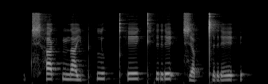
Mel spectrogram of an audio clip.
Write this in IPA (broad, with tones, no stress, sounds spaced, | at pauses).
t͡ɕʰ a˦˥ k̚ n a˧ j pʰ l u˥˩ k̚ pʰ eː˥˩ kʰ r e˦˥ ʔ t͡ɕ a˨˩ p̚ t r e˦˥ ʔ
